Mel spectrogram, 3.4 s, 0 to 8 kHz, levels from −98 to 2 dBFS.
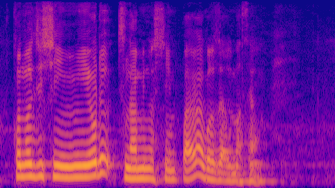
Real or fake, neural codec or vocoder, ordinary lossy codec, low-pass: fake; codec, 16 kHz, 4 kbps, FreqCodec, larger model; none; none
